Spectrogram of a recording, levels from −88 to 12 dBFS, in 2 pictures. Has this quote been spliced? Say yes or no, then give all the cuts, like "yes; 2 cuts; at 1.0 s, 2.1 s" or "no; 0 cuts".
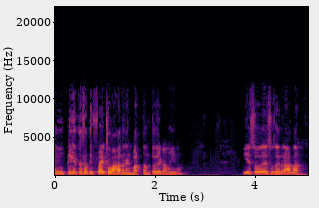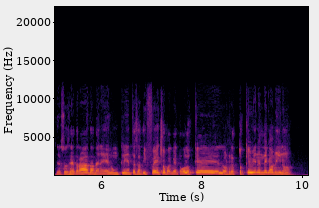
no; 0 cuts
